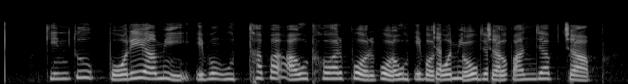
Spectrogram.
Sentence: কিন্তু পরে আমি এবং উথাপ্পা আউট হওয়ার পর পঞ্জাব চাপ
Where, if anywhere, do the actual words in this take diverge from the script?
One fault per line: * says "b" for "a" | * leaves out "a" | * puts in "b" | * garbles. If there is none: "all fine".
* garbles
